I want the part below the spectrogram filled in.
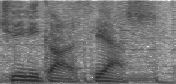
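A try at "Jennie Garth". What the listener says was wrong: Jenny, not Jeannie. Not Jeannie Buss, Jenny Garth.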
